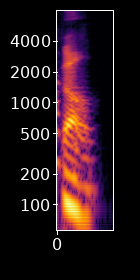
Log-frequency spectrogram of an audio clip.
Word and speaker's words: buccal: B-U-C-H-A-L? – Mm-hmm. B-U-C-C-A-L is how it's pronounced. – Oh. – But it's how it's spelled. – Buckle. Yeah. – B-U-C-C-A-L? – Anyway, buckle.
